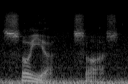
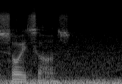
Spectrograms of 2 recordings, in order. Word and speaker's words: soy sauce: because for some reason both of my parents pronounce soy sauce soya sauce. In fact, everybody I knew that's basically how you pronounce it. Passive soya sauce. So, if soya sauce must be made out of soya beans. Of course, I know better now. It's soy sauce and it's uh yeah, fermented soybean basically.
